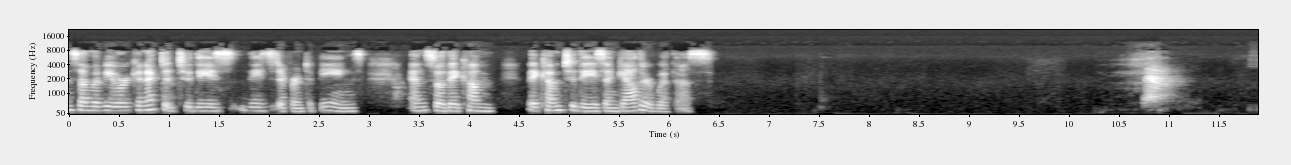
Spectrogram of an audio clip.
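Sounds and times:
speech: 0:00.0 - 0:06.5
dog barking sharply: 0:10.8 - 0:11.2.

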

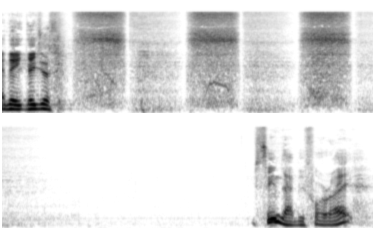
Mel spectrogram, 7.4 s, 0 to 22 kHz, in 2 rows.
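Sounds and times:
speech: 0:00.0 - 0:01.0, 0:06.3 - 0:07.4
enraged person breathing heavily through nostrils: 0:00.6 - 0:04.2.

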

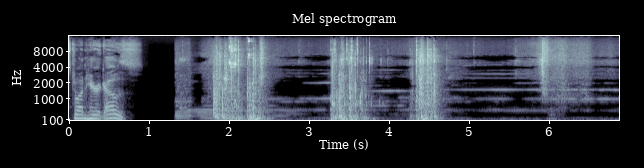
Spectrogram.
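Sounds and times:
speech: 0:00.0 - 0:00.9
doorknob rattling: 0:01.8 - 0:02.6, 0:03.3 - 0:04.8.

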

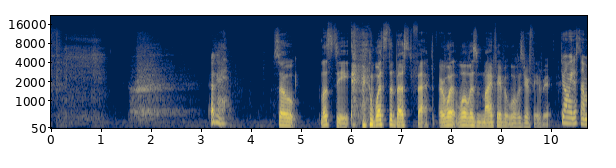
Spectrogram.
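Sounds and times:
person taking a deep breath: 0:00.2 - 0:03.0
speech: 0:03.2 - 0:03.6, 0:04.5 - 0:10.7.

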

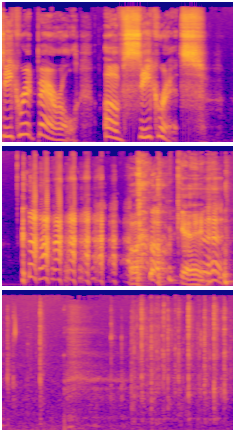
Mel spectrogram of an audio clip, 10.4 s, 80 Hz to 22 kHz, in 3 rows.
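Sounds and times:
speech: 0:00.0 - 0:03.1, 0:03.8 - 0:07.0
laughter: 0:03.8 - 0:07.0
rapid typing on a computer keyboard: 0:06.9 - 0:07.6, 0:08.5 - 0:10.3.

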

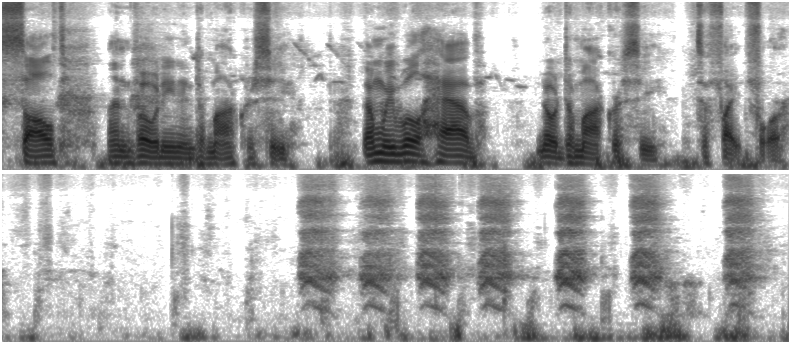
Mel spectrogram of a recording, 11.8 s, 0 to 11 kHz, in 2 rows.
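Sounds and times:
speech: 0:00.1 - 0:06.0
crow cawing: 0:08.1 - 0:11.7.

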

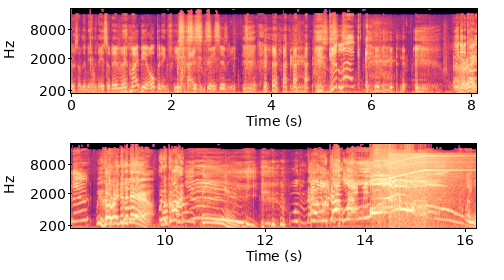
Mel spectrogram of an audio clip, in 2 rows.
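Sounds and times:
speech: 0:00.0 - 0:15.0
laughter: 0:02.1 - 0:05.3, 0:05.9 - 0:07.2, 0:10.6 - 0:12.5
people screaming and yelling: 0:12.8 - 0:16.2.

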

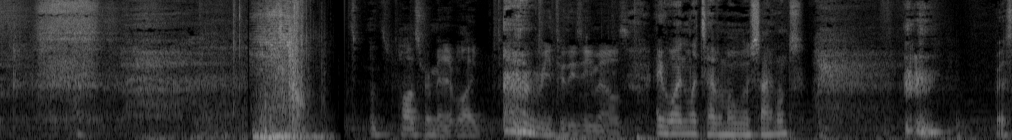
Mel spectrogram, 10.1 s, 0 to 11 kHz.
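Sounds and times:
deep breath: 0:00.2 - 0:02.5, 0:08.1 - 0:09.0
speech: 0:04.0 - 0:08.2, 0:09.0 - 0:10.1.

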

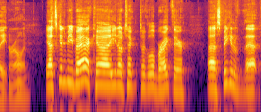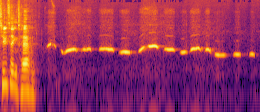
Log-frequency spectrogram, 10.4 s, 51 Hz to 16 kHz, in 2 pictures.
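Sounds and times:
speech: 0:00.0 - 0:06.0
person whistling a breathy tune by sucking air in: 0:06.2 - 0:10.4.

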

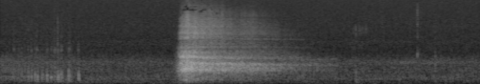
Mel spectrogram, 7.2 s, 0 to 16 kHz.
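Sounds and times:
long deep breath taken while lifting the shoulders: 0:02.6 - 0:05.2.

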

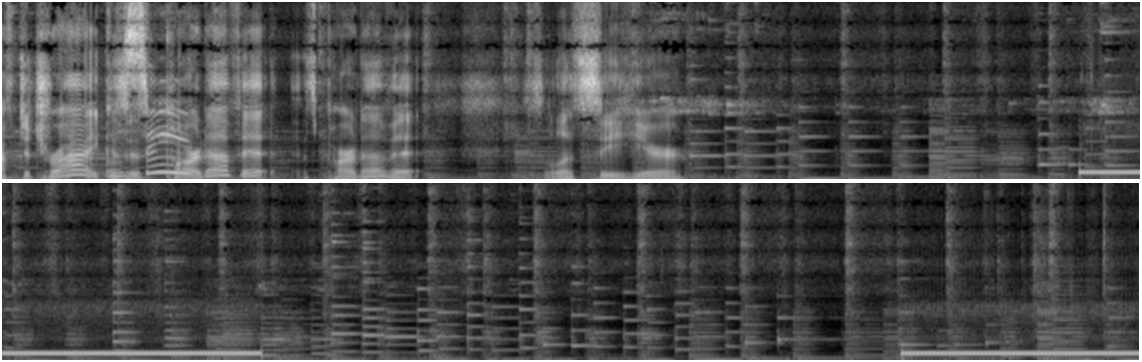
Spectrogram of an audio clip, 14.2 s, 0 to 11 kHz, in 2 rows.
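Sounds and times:
speech: 0:00.0 - 0:02.8, 0:03.4 - 0:04.4
busy music: 0:00.0 - 0:14.2
phone ringback tone from an outgoing call: 0:06.7 - 0:08.8, 0:12.8 - 0:14.2.

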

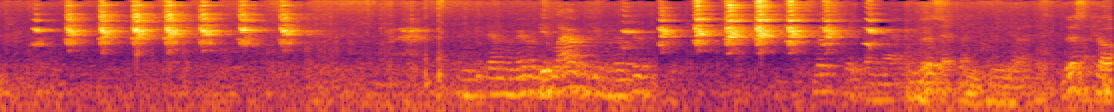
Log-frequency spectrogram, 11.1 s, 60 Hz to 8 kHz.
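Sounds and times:
turkey pot call yelps played halfway between lip and center: 0:00.3 - 0:03.3, 0:06.2 - 0:09.0
speech: 0:04.9 - 0:06.8, 0:08.2 - 0:11.1.

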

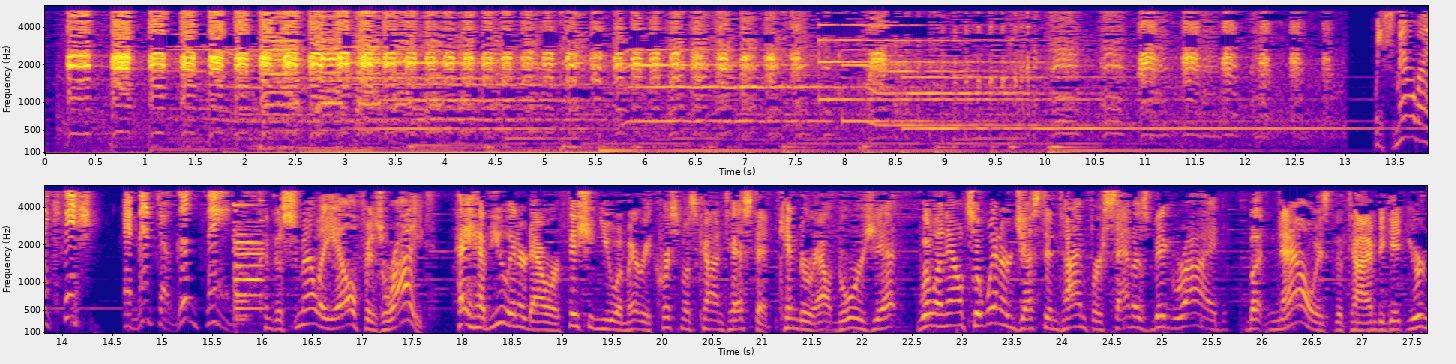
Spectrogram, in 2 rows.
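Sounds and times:
steady low musical drone shifting pitch: 0:00.1 - 0:13.3
ducks quacking and calling: 0:00.2 - 0:13.0
speech: 0:16.2 - 0:27.6.

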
